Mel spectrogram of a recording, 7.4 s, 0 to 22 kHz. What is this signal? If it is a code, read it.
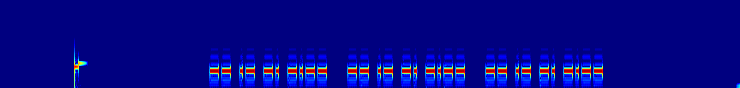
Morse code, heard as a keyed tone, about 37 wpm, 700 Hz. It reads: MANY MANY MANY
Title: Top 100 Words Repeated 40wpm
